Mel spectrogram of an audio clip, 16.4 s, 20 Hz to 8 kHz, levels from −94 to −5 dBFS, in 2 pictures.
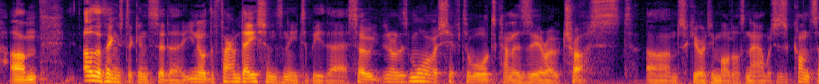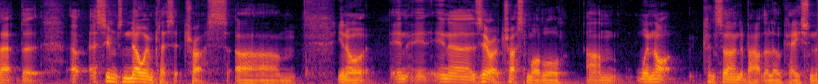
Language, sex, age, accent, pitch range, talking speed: English, male, 30-49, British, 85-105 Hz, 210 wpm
